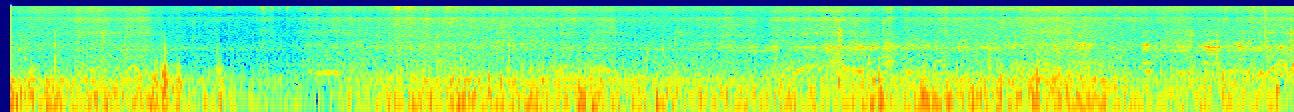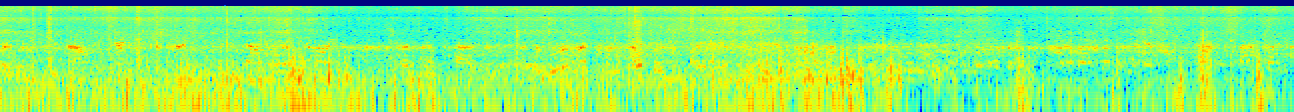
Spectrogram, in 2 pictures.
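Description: Strong gusting wind buffeting the microphone on a sailboat running before the wind, a low rumble that swells and eases with the gusts, over the rush of breaking waves and wake past the hull.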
